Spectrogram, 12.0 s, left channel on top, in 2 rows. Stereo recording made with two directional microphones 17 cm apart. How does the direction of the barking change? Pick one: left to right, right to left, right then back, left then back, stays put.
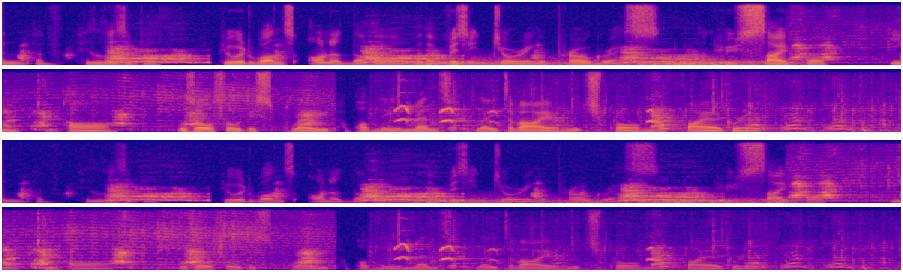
right then back.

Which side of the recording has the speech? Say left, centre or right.
left.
